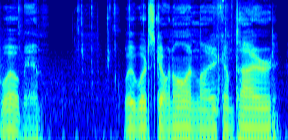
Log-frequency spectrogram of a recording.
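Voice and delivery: raspy, very deep, soft, slow morning drawl. Speaker acts out how guys sound when they just wake up, imitating raspy just-woke-up voice. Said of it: "raspy, deep voice that the guys get when, you know, they just wake up".

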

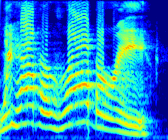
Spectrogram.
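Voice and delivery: drawn-out, deliberate, high, slow delivery. Imagining David Lynch as Commissioner Gordon: Gordon Cole voice. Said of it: "As Gordon Cole".

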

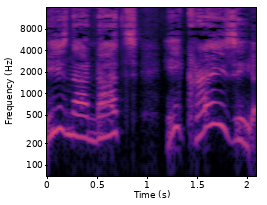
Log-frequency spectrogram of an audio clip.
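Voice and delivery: put-on childlike character voice. Talking about a film's bridge scene, quoting a character's line: Short Round voice. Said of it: "That's me doing the Short Round voice".

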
